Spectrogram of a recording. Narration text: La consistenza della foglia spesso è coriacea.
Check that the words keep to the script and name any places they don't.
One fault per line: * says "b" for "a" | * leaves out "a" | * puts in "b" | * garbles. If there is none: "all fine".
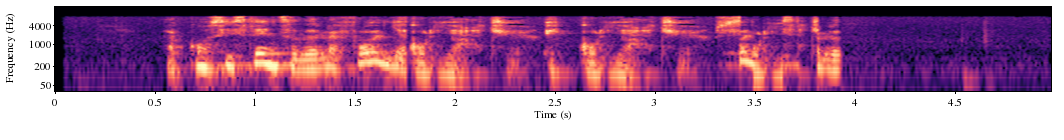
* says "coriacea" for "spesso"
* garbles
